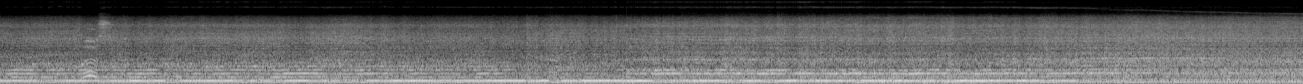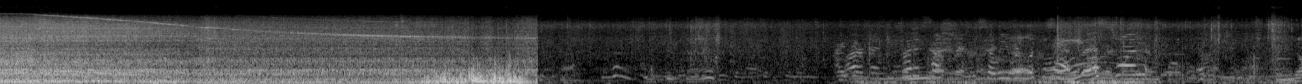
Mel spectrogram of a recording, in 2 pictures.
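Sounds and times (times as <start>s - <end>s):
high whine falling in pitch: 0.0s - 18.4s
large engine running: 0.0s - 18.4s.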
